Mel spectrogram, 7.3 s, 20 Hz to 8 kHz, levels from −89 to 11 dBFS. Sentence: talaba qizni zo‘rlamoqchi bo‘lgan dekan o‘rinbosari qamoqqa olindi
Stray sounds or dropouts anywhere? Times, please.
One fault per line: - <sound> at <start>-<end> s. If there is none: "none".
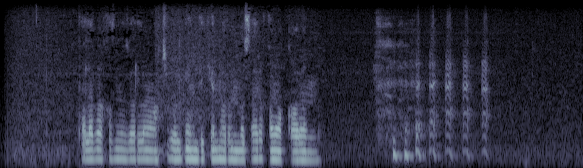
- laugh at 4.7-6.2 s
